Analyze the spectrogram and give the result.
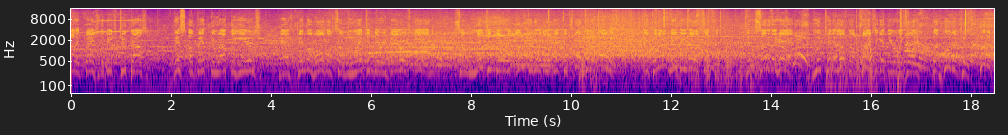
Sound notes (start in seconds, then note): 11.0 crowd chatter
